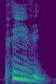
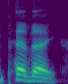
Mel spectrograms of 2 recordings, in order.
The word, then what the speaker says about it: Peve: peeves is when people say PV I don't know why oh just drives me nuts people say I want one of them PV manorettes one of them Peavey starfishes you know I might have said it wrong too but when I when I asked a time how they like to say it they did say Pepe so but yeah signature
